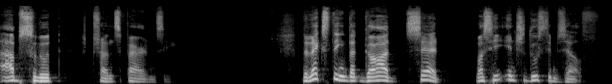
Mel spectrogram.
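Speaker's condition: No condition

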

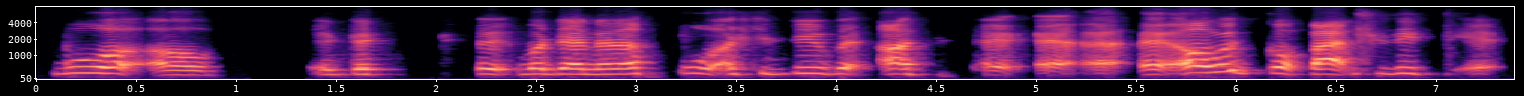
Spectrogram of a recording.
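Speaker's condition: Cerebral palsy; accident injuries four years ago, painful leg, struggles walking, on medication, no longer breathless

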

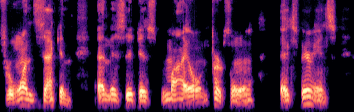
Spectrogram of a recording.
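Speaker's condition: Cerebral palsy, mild

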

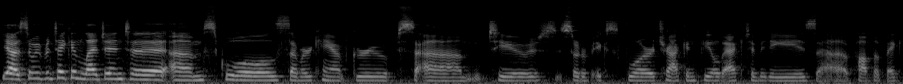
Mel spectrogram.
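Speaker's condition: No condition

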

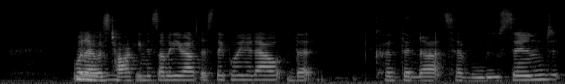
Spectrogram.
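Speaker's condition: No condition

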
